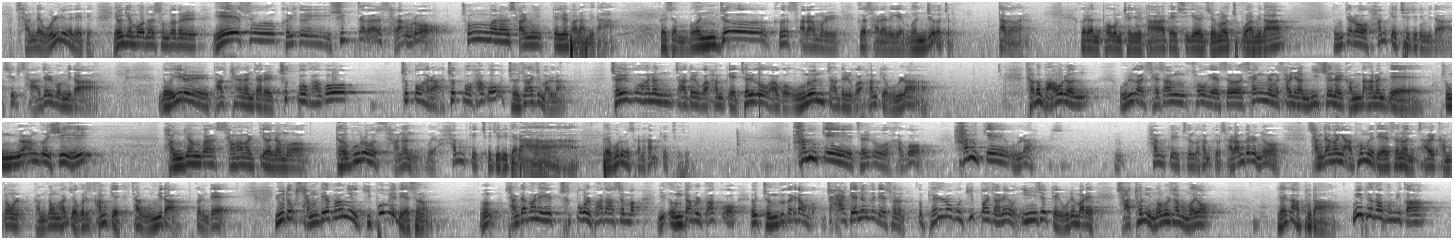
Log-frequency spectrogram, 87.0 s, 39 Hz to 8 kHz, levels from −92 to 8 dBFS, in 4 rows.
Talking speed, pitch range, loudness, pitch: 240 characters per minute, 130-205 Hz, -14 LUFS, 160 Hz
